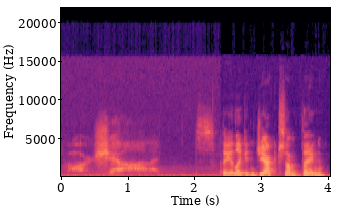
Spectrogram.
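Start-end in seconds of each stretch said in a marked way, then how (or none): 0.1-2.3 breathy whispered reveal; hushed, eerie whisper; spooky whisper. Acted. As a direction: whisper the word like a secret.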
